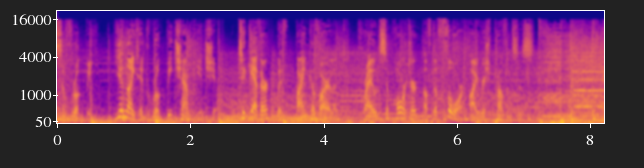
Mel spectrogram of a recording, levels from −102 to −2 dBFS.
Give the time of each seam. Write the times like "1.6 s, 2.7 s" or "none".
none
